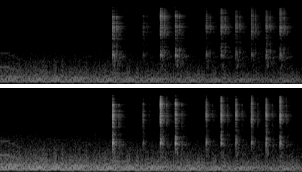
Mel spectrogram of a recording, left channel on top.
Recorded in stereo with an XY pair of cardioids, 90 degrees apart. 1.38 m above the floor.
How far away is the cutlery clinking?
About 3.5 m.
